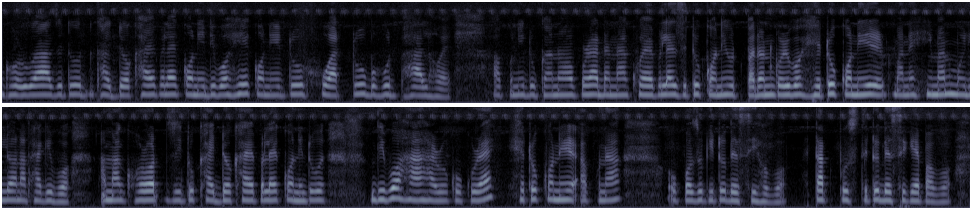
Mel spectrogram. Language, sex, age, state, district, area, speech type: Assamese, female, 30-45, Assam, Majuli, urban, spontaneous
